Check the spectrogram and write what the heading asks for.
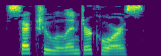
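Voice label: "sexual intercourse", British English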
